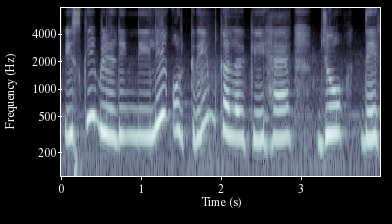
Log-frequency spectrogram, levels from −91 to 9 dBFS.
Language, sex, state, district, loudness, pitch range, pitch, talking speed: Hindi, female, Gujarat, Gandhinagar, -12 LUFS, 290-340 Hz, 310 Hz, 150 wpm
